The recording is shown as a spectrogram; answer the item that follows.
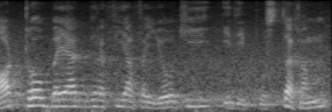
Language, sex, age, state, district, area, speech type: Sanskrit, male, 60+, Tamil Nadu, Coimbatore, urban, spontaneous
